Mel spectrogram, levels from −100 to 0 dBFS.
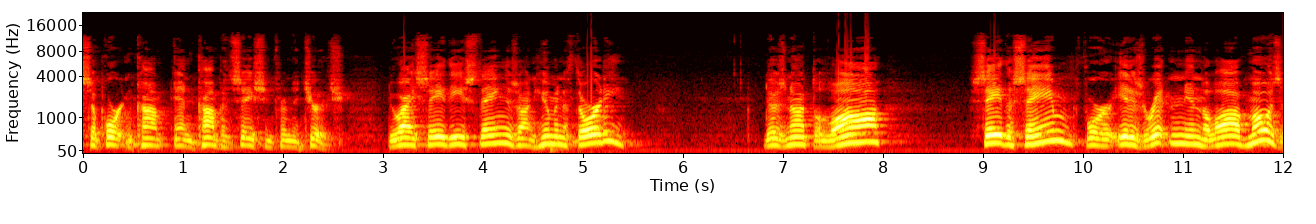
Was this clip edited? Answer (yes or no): no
